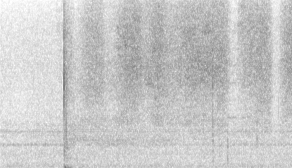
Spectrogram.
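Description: Hands pressing and rubbing a sticker sheet down onto a paint-covered gel printing plate to pull a print, with one soft thump about half a second in.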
